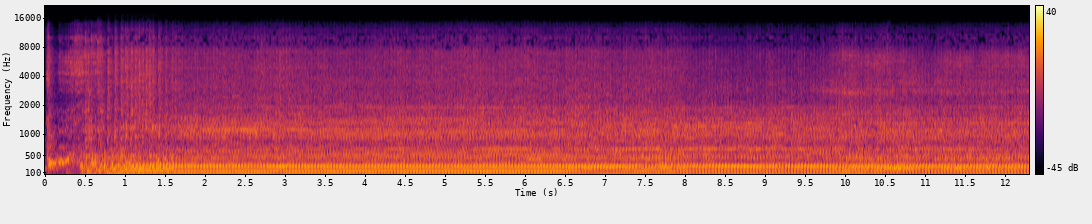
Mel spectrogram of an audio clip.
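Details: 2006 Craftsman LT3000 riding mower in cold weather, after a new idler, oil change, charged battery and inflated tires: engine catches and settles into a smooth, steady drone, no knocks or rattles; healthy.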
